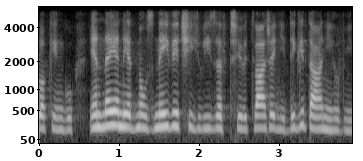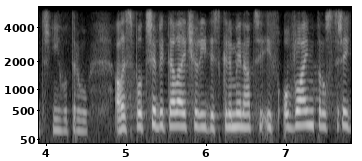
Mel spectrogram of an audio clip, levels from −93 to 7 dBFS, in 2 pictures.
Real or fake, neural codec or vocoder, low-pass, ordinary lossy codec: fake; codec, 16 kHz, 0.8 kbps, ZipCodec; 5.4 kHz; none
